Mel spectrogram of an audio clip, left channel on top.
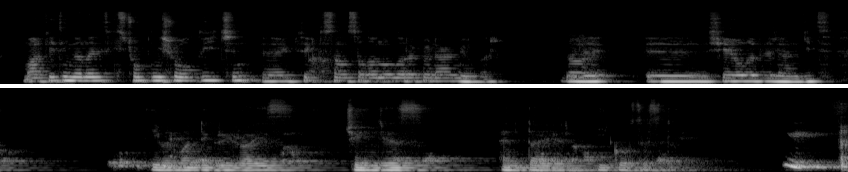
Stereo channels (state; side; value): different; both; correlation 0.01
